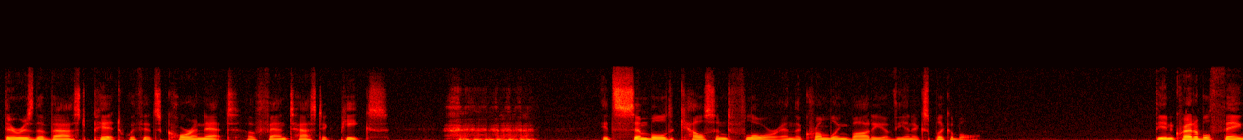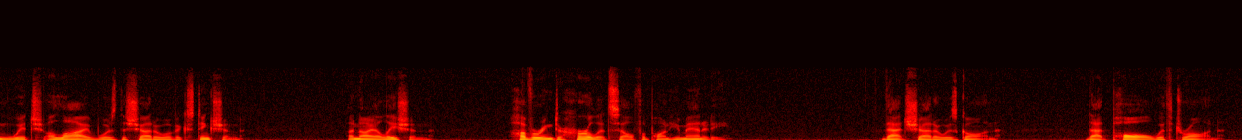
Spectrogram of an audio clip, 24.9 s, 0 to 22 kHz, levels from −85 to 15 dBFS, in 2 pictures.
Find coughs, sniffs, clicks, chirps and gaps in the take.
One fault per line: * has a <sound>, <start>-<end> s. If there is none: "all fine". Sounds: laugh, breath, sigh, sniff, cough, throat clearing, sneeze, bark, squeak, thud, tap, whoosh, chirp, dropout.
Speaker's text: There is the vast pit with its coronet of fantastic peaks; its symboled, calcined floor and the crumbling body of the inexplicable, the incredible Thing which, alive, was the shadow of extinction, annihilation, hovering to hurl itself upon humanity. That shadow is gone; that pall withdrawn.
* has a laugh, 4.4-5.4 s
